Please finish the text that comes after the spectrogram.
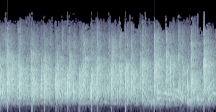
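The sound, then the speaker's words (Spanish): An audience bursts into sustained applause for the mothers and grandmothers standing up among them, many hands clapping in a dense, steady patter with a few sharp individual claps standing out, loud throughout the few seconds. “Sí, bueno, un aplauso a ellas también, por favor.”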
